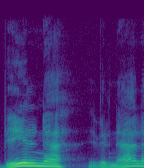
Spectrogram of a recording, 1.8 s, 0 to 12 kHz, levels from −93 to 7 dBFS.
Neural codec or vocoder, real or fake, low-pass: none; real; 10.8 kHz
